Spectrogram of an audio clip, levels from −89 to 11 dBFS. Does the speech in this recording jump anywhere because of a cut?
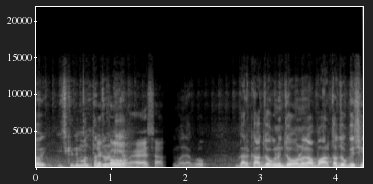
yes; 1 cut; at 1.6 s

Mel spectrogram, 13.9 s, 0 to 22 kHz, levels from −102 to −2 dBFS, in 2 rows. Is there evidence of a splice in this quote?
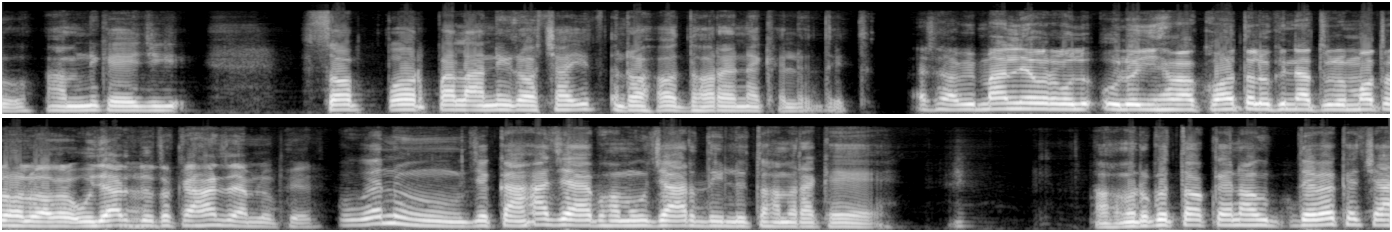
no; 0 cuts

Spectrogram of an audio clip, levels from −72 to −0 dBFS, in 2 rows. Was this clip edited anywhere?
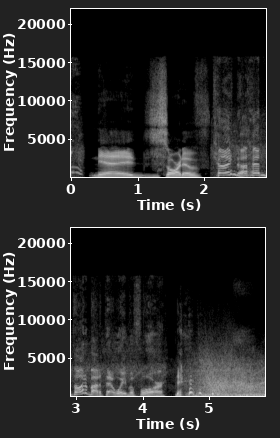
no; 0 cuts

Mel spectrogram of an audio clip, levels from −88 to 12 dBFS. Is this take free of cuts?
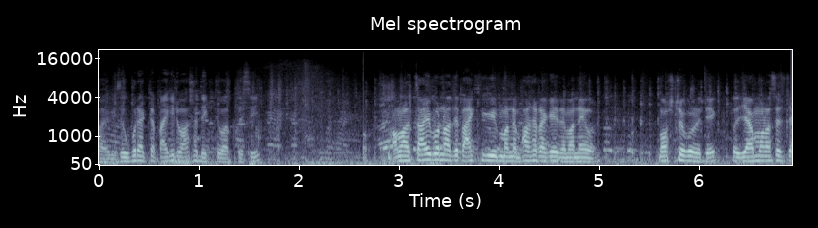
no; 1 cut; at 2.7 s

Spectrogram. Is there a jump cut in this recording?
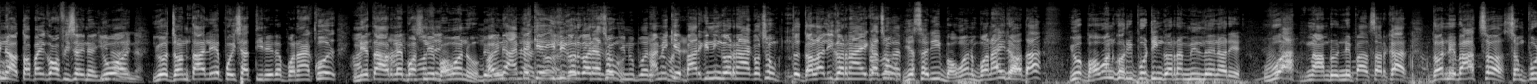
yes; 2 cuts; at 4.8 s, 9.0 s

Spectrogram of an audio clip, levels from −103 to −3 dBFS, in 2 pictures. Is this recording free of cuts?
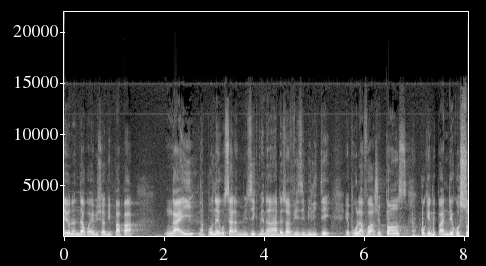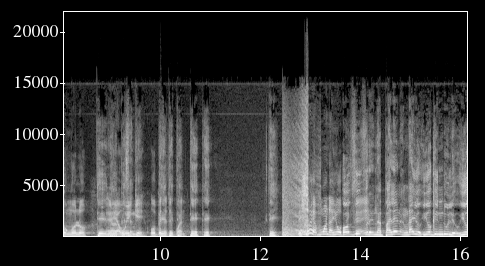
no; 1 cut; at 12.5 s

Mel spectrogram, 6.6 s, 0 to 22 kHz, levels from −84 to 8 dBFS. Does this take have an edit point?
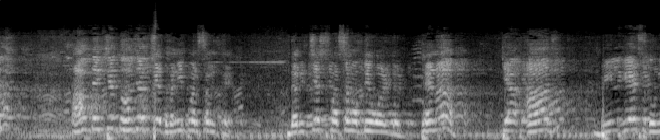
yes; 1 cut; at 1.5 s

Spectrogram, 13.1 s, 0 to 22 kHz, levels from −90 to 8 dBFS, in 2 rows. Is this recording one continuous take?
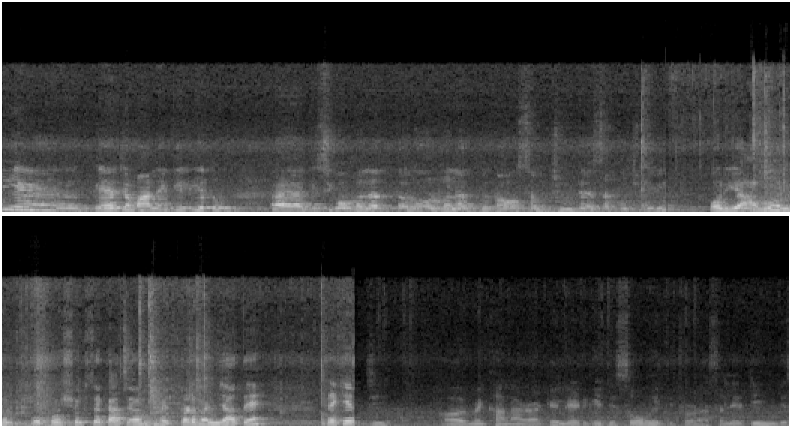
no; 2 cuts; at 5.5 s, 9.5 s

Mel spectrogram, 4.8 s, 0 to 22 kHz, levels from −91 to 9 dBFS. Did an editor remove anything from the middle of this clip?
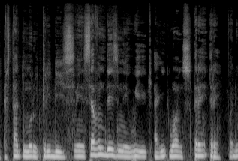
yes; 2 cuts; at 1.5 s, 3.5 s

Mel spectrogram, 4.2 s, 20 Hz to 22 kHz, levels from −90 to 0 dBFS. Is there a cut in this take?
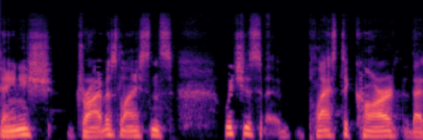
no; 0 cuts

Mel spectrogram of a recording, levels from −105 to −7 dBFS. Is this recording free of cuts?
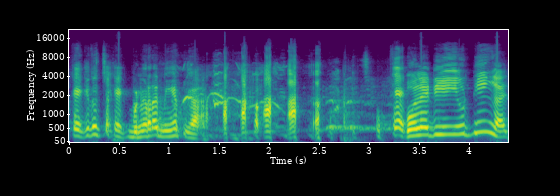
yes; 0 cuts

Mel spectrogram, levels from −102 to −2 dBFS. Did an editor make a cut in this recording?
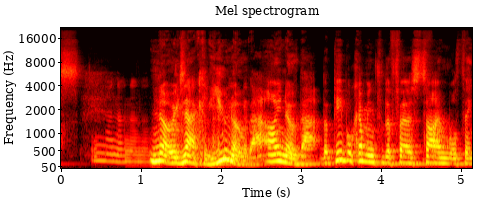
no; 0 cuts

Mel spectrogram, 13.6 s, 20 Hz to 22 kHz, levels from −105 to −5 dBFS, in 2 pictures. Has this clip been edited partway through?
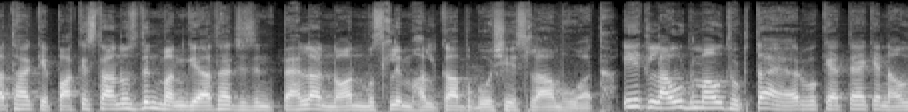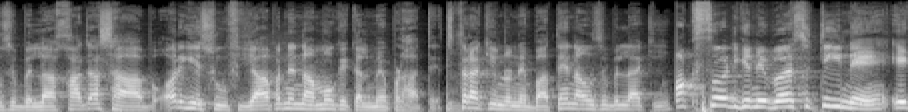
yes; 3 cuts; at 4.5 s, 10.2 s, 11.9 s

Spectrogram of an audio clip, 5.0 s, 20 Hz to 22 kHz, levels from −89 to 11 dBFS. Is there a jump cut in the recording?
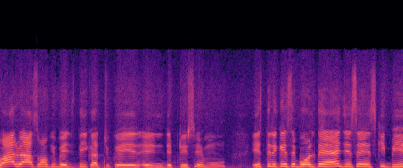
no; 0 cuts

